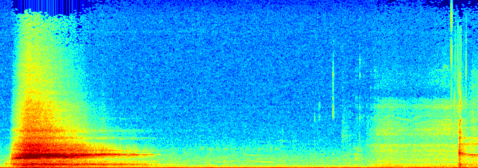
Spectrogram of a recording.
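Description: A person breathing during a guided breathing exercise: one fairly loud, airy breath at the start fades into a quiet stretch with a low, steady hum underneath.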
